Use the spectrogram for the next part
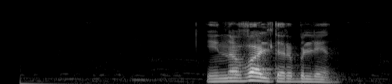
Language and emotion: Russian, angry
